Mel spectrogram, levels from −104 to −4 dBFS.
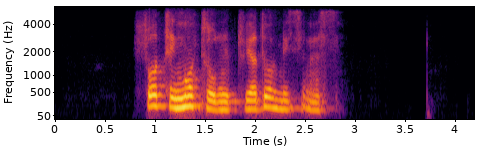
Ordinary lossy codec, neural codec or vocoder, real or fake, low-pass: Opus, 24 kbps; codec, 24 kHz, 1.5 kbps, HILCodec; fake; 5.4 kHz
